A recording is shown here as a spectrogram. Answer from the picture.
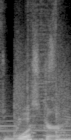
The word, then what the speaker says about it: Worcester: And it's actually pronounced Worcester. – And Worcester. – I've heard of Worcester, Massachusetts. – Yeah. – But I didn't realize that's what it was. Yeah, we got a shout out. Tulsa got a shout out. Shout out, Tulsa. We're also a thing. We'll get there. Here we go. – Yeah! – First one on flyover towns. But yeah, it's like Worcester is how it's pronounced.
